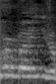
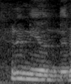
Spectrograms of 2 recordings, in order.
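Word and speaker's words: Hermione: 영국에서도 헐마이니로 발음을 하는 걸로 알고 있거든요. 헤르미온느는 아니고.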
